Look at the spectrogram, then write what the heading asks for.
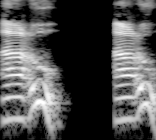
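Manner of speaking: আউ with the ain from the middle of the throat; correct demo. Shown as a demonstration. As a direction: model আউ slowly and clearly. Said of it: "তাহলে দেখেন".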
